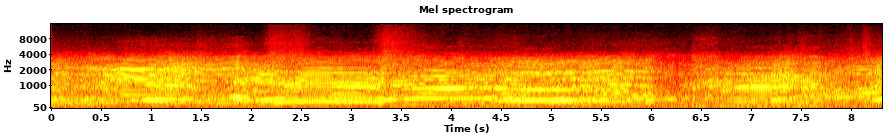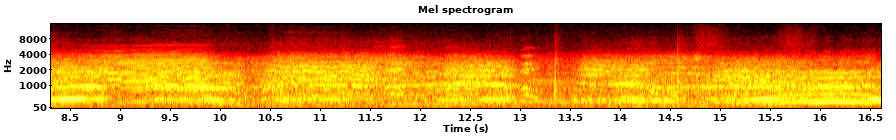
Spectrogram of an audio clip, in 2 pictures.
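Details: A chorus of Limousin cattle at a livestock market in Gondanglegi, Malang Regency, East Java, recorded 12 February 2020. Rising-and-falling moos from many animals overlap almost continuously, with occasional sharp knocks and clanks.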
